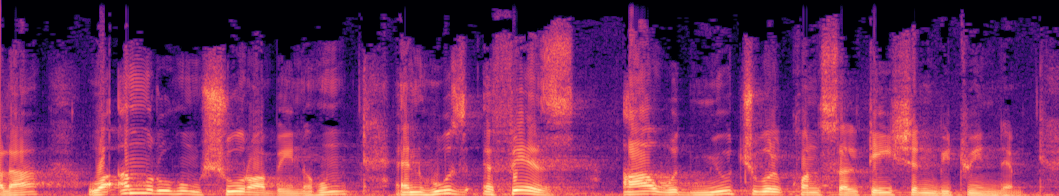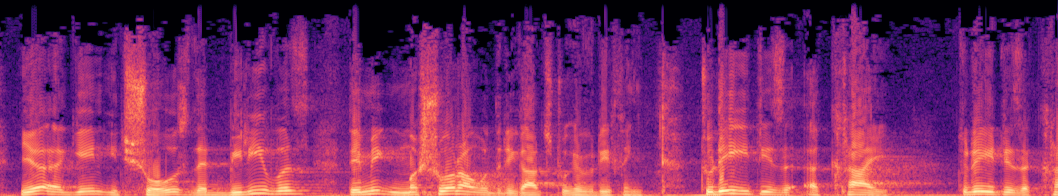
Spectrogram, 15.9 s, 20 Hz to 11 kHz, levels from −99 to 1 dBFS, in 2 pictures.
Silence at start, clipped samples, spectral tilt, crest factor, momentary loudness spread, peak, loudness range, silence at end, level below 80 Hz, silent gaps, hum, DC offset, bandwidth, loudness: 0 s; 0.3%; -6 dB/octave; 12 dB; 12 LU; 0 dBFS; 1 LU; 0 s; -34 dBFS; none; none; under 0.1%; 10.5 kHz; -11 LUFS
